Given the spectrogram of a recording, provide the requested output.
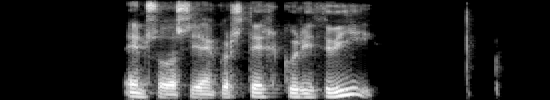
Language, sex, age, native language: Icelandic, male, 20-29, Icelandic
